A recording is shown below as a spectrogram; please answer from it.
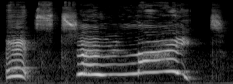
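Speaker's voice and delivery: high strained cry fading to a groan; despairing groan. Acted. Duck groans as the trucks push him past the platform, strained and despairing. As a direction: give up with a groan. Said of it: "Duck groaned".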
